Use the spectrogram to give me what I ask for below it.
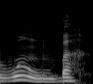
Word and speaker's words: womb: When I was in the womb, she ate. – You just pronounced the B in womb? – Womb.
